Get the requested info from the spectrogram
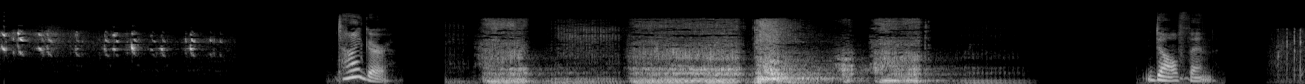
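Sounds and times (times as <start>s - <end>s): tiger roaring: 4.5s - 10.4s.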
